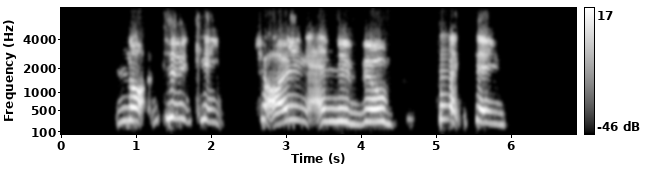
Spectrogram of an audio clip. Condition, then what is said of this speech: Cerebral palsy. For me, it affects my speech, as you can hear.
